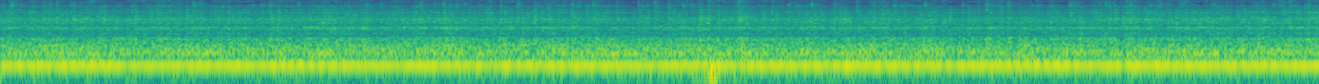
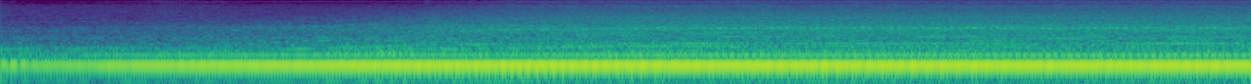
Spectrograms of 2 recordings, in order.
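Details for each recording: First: Antique Manning Bowman table fan from Goodwill, oscillator not working, before service: a steady low buzzing drone with rattly resonance, which the owner places at the motor's front bearing and shaft sleeve. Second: Antique Manning Bowman table fan after oiling the motor front to back and moving the blade hub off the front sleeve it rubbed: steady low motor hum swelling to speed with no scraping, rubbing or rattle; normal running.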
